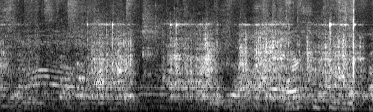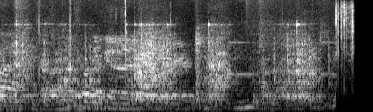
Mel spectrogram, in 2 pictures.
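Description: Cups knock lightly against a tabletop.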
